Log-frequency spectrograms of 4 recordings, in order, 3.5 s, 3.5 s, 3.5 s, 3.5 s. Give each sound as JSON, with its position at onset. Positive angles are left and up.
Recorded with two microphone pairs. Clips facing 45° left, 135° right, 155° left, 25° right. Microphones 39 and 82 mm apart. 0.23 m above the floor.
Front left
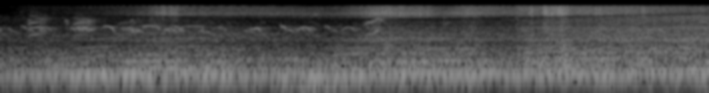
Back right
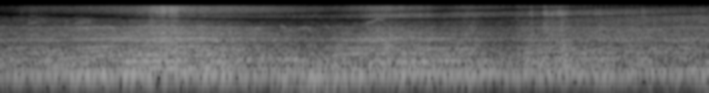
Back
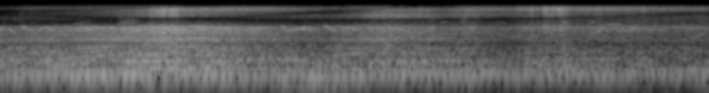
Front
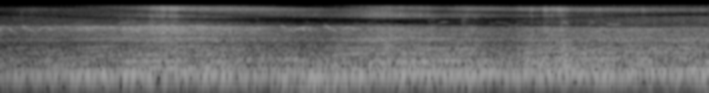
{"t": 0.0, "sound": "a lawn mower", "azimuth_deg": -145}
